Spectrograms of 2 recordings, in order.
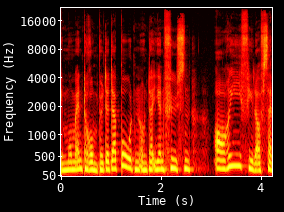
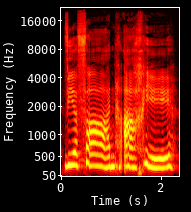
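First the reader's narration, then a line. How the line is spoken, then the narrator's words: Call. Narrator (German): rief Cassandra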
